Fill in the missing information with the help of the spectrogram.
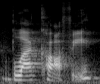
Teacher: There are multiple areas that these words are linked. At the end of black and the beginning of coffee, the CK and the C blend together.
